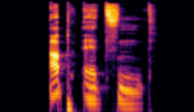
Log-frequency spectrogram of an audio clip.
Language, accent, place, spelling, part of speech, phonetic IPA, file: German, Germany, Berlin, abätzend, verb, [ˈapˌʔɛt͡sn̩t], De-abätzend.ogg
- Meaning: present participle of abätzen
